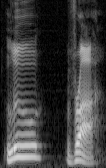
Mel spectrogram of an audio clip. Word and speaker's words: Louvre: ver Sai Versailles uh Louvre museum in Paris is Lu VRA luvra Yosemite National Park yosemati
